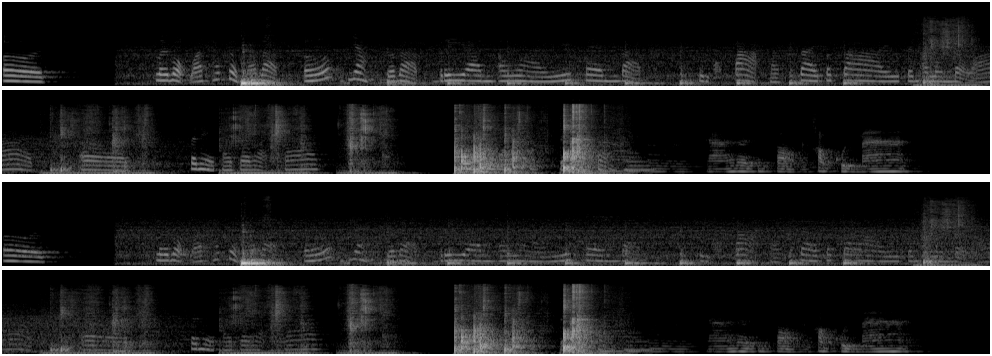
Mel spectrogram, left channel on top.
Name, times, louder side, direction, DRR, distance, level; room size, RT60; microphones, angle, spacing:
voice 1, 0.0-0.4 1.5-6.4 6.9-10.2 10.6-11.2 11.8-13.1 14.4-16.4, left 6 dB, 75° left, 12 dB, 0.4 m, -42 dB
sound 1, 1.1-12.0, right 3 dB, 65° right, 1.3 m, -52 dB
sound 2, 2.4-7.1 7.3-8.7, right 1 dB, 15° right, 0.8 m, -34 dB
voice 2, 6.3-6.6 15.8-18.9, left 1 dB, 55° left, 4 dB, 1.6 m, -49 dB
sound 3, 9.1-9.8 10.3-11.4 12.0-12.9 13.2-13.8 14.4-16.2, equal, 10° left, 1.3 m, -34 dB
12.0 x 5.9 x 4.4 m, 0.71 s
head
